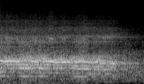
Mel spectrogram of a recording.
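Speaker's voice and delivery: loud, hammed-up toddler shriek; child's scream. A little girl meeting Minnie Mouse, mock shriek. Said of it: "and just goes".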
